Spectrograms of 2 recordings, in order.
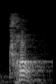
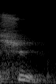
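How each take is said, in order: First: The syllable starts with a 'ch' sound. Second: The syllable starts with an 'x' sound. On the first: It is the sound of footsteps. "这个数字在新华字典上，念差" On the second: It means suddenly. "在这个地方呢，是念续"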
